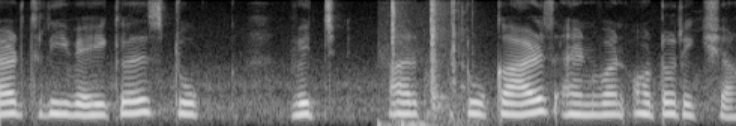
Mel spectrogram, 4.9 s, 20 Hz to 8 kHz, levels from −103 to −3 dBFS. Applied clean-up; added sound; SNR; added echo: none; Door; 11 dB; none.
